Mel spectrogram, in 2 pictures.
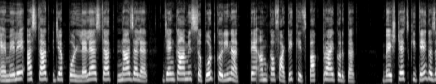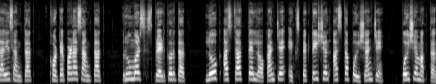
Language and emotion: Goan Konkani, neutral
